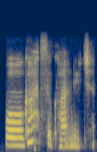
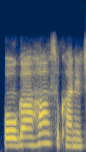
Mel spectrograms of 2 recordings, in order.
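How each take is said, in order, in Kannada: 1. bhogah ನ ಕೊನೆಯ h ಕೇವಲ ಮೆಲ್ಲಗೆ ಕೇಳಿಸುತ್ತದೆ. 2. bhogah ನ ಕೊನೆಯ h ಪೂರ್ಣವಾಗಿ ಉಚ್ಚರಿಸಲ್ಪಡುತ್ತದೆ. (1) "ಸ್ವಲ್ಪ ಹಾ ಬರ್ಬೇಕು" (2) "ಭೋಗಾಹ ಸುಖ ನಿಚ ಅಲ್ಲ"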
